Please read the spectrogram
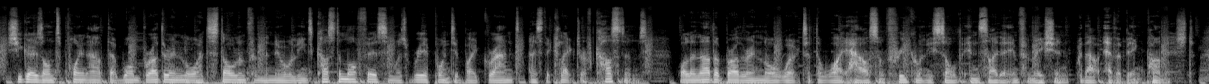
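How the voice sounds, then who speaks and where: Talking at a very fast pace with hardly any pauses, a man with an English accent uses a very deep, low pitch and ordinary pitch variation over noticeable background noise. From England. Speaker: podcast host. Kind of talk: casual podcast discussion with researched facts. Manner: reading notes.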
